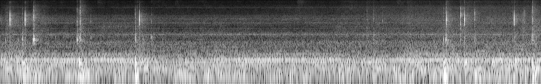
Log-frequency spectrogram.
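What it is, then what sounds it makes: Plastic palmtop computer keyboard being typed on. Fingertips tap and press the grey plastic keys of a small dark grey plastic clamshell palmtop computer, an Atari Portfolio, open on a wooden table, in a typing action. Sparse, short, crisp key clicks come in small clusters over a steady low background hum.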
